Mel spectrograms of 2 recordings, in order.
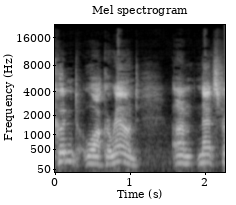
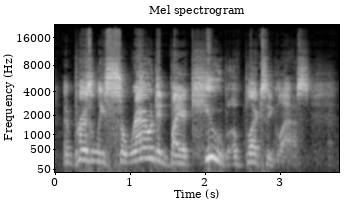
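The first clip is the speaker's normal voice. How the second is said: ordinary talk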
